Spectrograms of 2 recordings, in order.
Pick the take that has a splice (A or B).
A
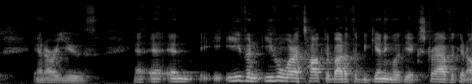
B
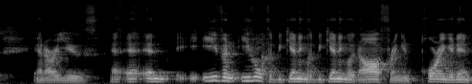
B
